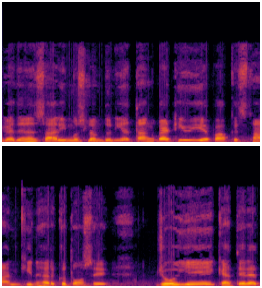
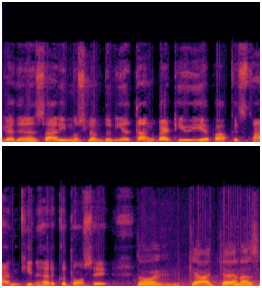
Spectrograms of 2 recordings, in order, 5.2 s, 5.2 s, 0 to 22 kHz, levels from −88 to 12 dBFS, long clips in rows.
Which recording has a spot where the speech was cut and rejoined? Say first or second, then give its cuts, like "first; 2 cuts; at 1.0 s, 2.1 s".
second; 1 cut; at 3.8 s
